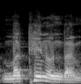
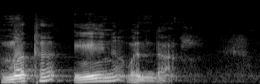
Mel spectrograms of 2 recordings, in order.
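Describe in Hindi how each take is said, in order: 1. यह वाक्यांश 'matthe nonda' की तरह धुंधला बोला जाता है। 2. यह वाक्यांश 'mattha-en vandami' की तरह बोला जाता है। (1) "आप मथे नोंदा में बोलते हो" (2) "मथ एन वंदामी मतलब होता है मस्तकेन वंदामी"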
